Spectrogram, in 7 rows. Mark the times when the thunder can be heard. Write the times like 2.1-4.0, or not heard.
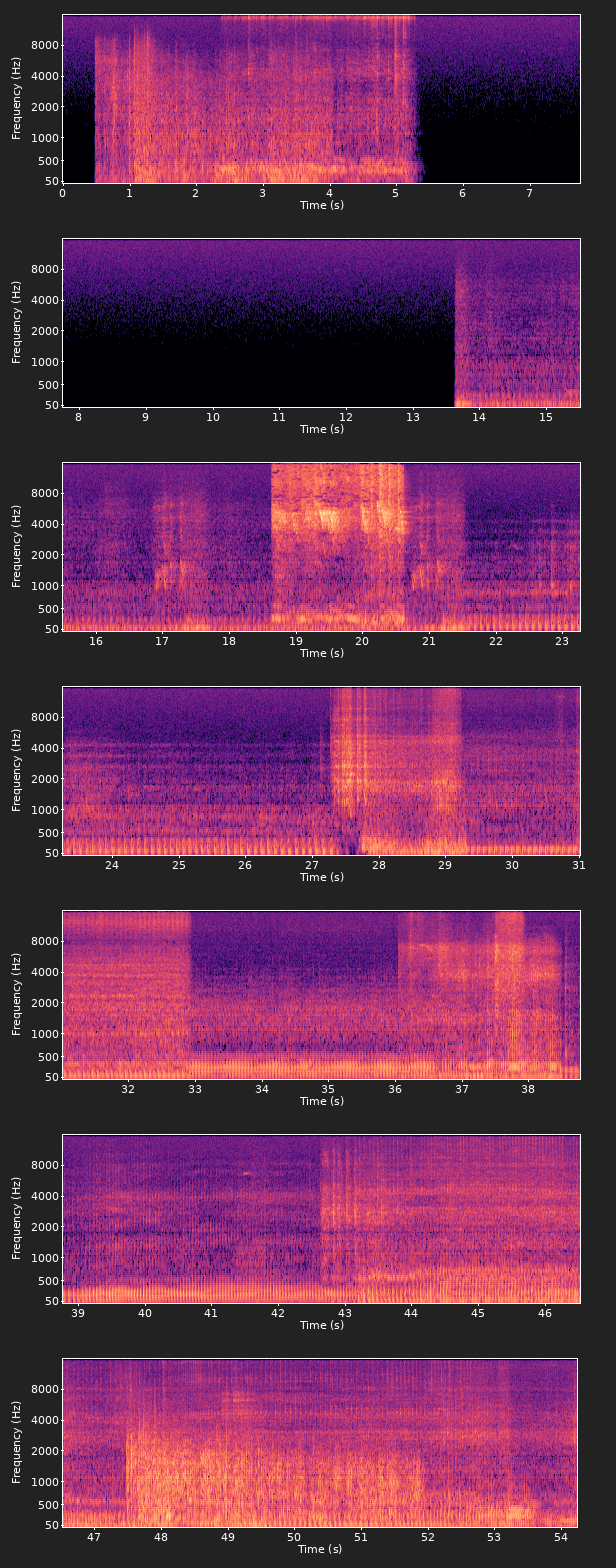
0.5-4.1, 27.7-29.4, 47.5-52.0.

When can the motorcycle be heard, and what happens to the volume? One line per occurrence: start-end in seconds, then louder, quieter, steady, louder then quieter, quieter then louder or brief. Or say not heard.
13.6-54.2 louder.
